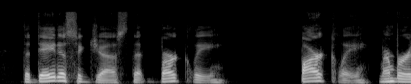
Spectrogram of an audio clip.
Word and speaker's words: Berkeley: philosophy department at Berkeley, you're going to study Barkley, who is the namesake of Berkeley. And they're not going to explain the disparity in pronunciation to you.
